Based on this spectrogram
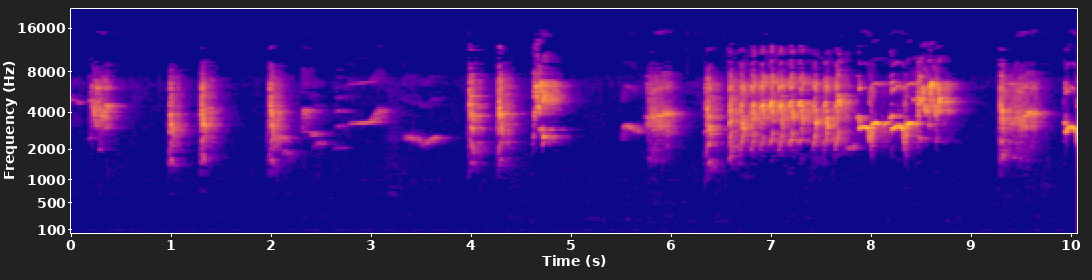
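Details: Oriental magpie-robin (kacer), Bekasi, used as a lure sound to trigger other birds' singing: bright whistled notes and harsh buzzy bursts, then a long rapid chattering run of dense scratchy notes before a final buzzy phrase.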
